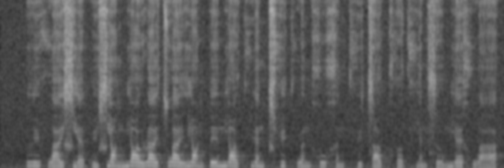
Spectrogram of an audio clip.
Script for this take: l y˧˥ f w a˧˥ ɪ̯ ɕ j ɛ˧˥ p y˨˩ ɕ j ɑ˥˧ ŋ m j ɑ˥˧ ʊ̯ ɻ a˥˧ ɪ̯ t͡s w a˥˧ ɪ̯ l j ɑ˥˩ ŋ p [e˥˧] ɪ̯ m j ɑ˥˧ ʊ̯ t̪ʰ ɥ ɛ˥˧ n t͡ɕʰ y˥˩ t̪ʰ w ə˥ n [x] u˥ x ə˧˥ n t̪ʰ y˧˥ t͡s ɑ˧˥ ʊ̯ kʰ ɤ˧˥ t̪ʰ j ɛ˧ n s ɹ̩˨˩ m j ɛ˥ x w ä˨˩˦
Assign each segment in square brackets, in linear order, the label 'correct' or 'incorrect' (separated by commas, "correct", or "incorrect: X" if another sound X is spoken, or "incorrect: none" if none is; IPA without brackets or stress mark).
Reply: incorrect: e˥, correct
